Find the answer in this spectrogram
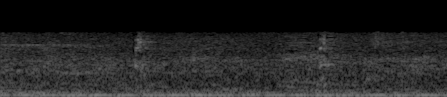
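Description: Steady hiss and low electrical hum of the microphone and sound system in an otherwise quiet room, with a few faint ticks, the first about two-thirds of a second in and two more near the end.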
